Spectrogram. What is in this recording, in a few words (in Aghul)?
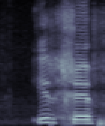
"ирхеф", Aghul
